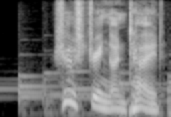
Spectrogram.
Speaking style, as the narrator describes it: replied old Jonas in a half-inarticulate grunt

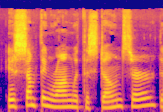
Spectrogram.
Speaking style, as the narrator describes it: the saleslady asked

